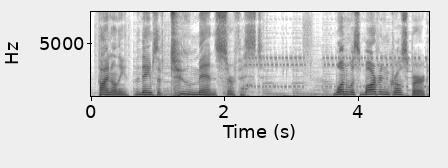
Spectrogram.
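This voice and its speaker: A man's voice: high-pitched, a little slow, pitched above the performer's own voice. A man voicing a solemn, determined young woman in a dramatic amateur reading of video game text. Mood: solemn, bitter. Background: game music.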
